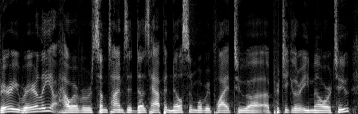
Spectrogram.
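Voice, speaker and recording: This man has a dark, mellow tone. His pitch sits fairly high. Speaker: ministry organization president. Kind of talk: casual chat.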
